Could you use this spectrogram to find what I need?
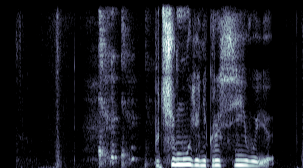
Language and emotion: Russian, sad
